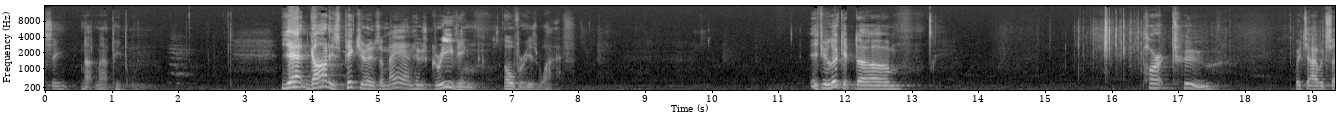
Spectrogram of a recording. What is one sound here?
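An elderly man speaks calmly into a microphone in a large room, pausing often.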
